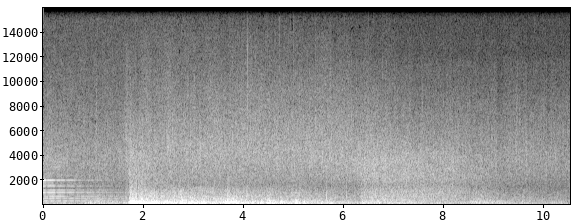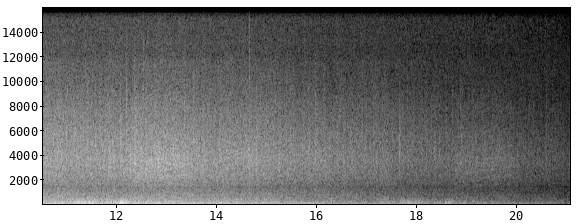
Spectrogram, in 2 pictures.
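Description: A few held keyboard notes end, then a thunderclap about two seconds in rolls on over steady rain. The storm slowly fades out to silence by the end. This is the recorded thunderstorm effect that closes the song on the soundtrack.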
